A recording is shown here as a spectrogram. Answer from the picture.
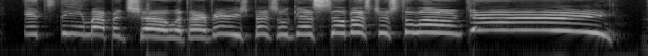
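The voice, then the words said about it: Kermit the Frog character voice. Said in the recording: “this is my Kermit the Frog impression”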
